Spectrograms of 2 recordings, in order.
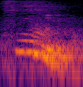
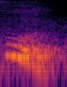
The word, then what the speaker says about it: Hur: 실질적인 발음은요. 후르입니다. 후르. 후르.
